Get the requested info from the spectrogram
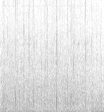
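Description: Steady outdoor background noise: an even hiss with a low hum underneath and a few faint crackles.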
